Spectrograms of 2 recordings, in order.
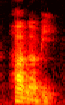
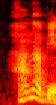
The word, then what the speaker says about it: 花火: パターンなので花火の時だけちょっとイレギュラーっていうかねまアクセントパターンが変わるのはもしかしたら珍しいのかもしれませんま複合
